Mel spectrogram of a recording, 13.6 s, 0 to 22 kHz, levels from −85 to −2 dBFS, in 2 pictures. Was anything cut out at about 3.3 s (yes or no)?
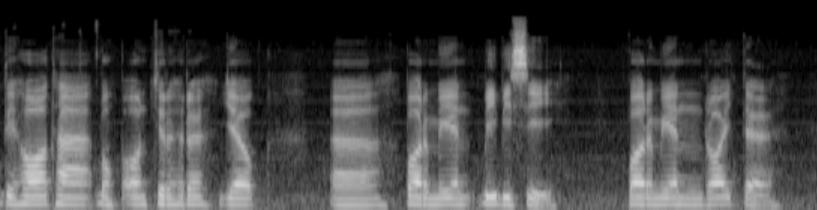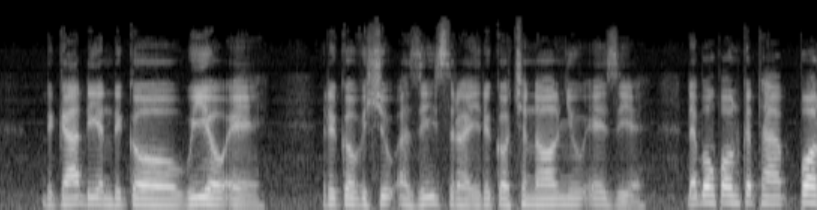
yes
